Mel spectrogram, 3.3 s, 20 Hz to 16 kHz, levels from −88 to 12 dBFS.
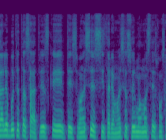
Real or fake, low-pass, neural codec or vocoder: real; 10.8 kHz; none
